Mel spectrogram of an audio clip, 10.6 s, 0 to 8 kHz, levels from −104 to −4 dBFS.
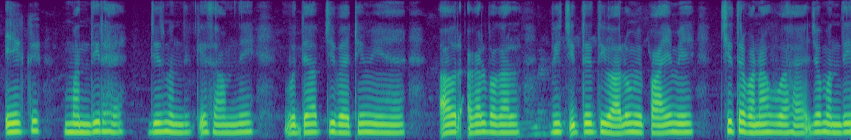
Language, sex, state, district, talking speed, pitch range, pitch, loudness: Hindi, female, Chhattisgarh, Rajnandgaon, 105 wpm, 170-185 Hz, 180 Hz, -24 LUFS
